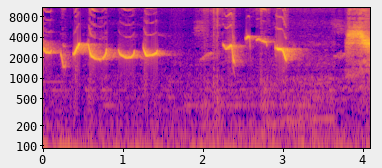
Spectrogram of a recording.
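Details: Male pied bush chat calling an opponent, a lure to revive song in quiet birds. A looping whistled trill of four notes, a pause, several sharp chirps, then a harsh rasp at the end.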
